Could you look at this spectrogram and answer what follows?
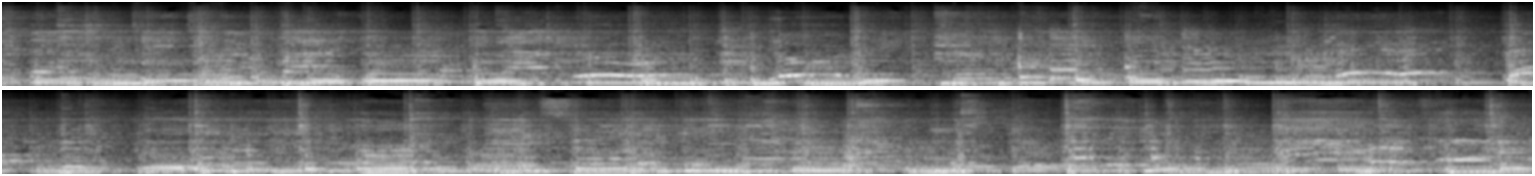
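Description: Guitar music with a guitar strummed in a steady rhythm.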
